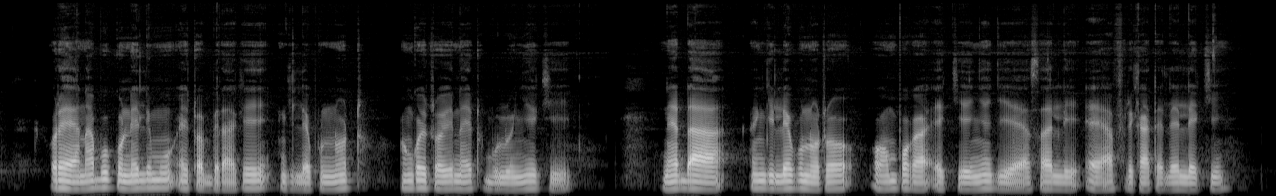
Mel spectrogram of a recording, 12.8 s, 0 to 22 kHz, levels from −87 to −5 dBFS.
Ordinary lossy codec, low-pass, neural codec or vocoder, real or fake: none; none; none; real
